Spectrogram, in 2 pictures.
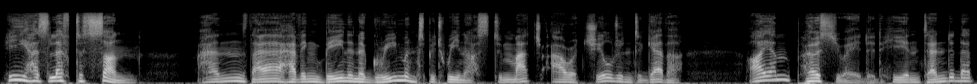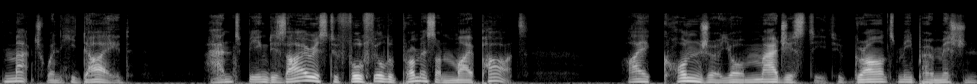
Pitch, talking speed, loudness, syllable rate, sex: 115 Hz, 140 wpm, -20 LUFS, 4.2 syllables/s, male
